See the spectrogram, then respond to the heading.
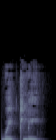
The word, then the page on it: wiggly: British English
